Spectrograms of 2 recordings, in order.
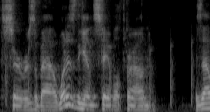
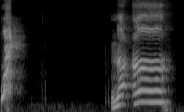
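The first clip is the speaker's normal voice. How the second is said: mock-sassy voice, much higher pitch.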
